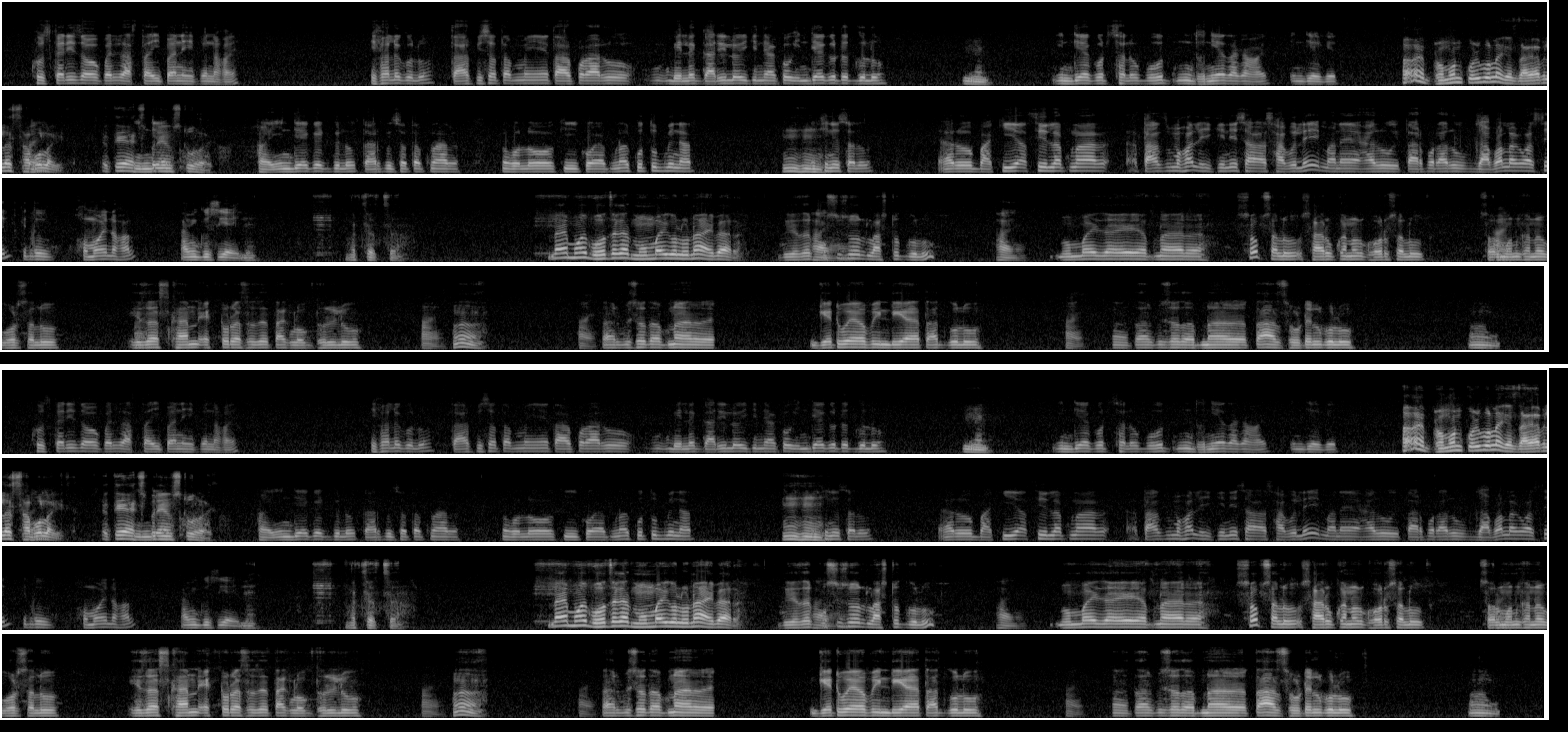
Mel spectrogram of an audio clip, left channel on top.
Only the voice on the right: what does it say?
উম
হয়, ভ্ৰমণ কৰিব লাগে, জেগা বিলাক চাব
লাগে। তেতিয়া এক্সপিৰিয়েঞ্চটো
হয়
উম হুম
উম, আচ্ছা, আচ্ছা। নাই মই বহুত জেগাত, মুম্বাই গ'লো না, এইবাৰ দুই হোজাৰ
পঁচিছৰ
লাষ্টত গ'লো
মুম্বাই য, আপোনাৰ চব চালো, শ্বাহৰুখ খানৰ ঘৰ চালো। চলমান
খানৰ ঘৰ চালো,
এজাজ খান এক্টৰ আছে যে, তাক লগ ধৰিলো।
হা,
তাৰপিছত আ আপোনাৰ গেটৱে অফ ইণ্ডিয়া তাত গ'লোঁ
তাৰ তাৰপিছত আপোনাৰ তাজ হোটেল গলো উম।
